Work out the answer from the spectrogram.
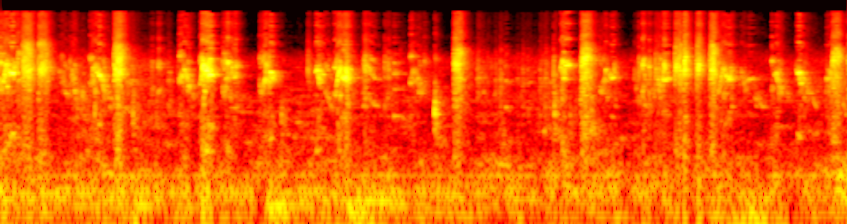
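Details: Shrill squawks and scratchy chirps from pet parakeets come in uneven clusters, loud bursts alternating with brief quieter gaps, the busy chatter resuming strongly toward the end.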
